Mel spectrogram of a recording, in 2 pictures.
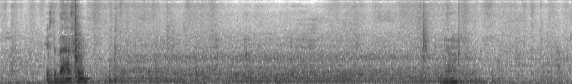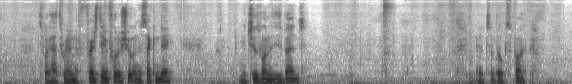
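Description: A young man talks casually, close to the microphone, in short bursts.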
